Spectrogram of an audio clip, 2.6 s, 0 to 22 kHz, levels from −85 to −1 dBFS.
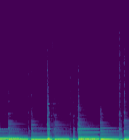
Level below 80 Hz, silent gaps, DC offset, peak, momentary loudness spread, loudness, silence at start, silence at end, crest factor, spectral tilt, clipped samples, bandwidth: -52 dBFS; none; under 0.1%; -4 dBFS; 4 LU; -22 LUFS; 0 s; 0 s; 16 dB; -12 dB/octave; under 0.1%; 3.3 kHz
